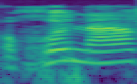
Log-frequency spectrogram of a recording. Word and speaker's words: renard: Renard avec une lettre muette à la fin.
